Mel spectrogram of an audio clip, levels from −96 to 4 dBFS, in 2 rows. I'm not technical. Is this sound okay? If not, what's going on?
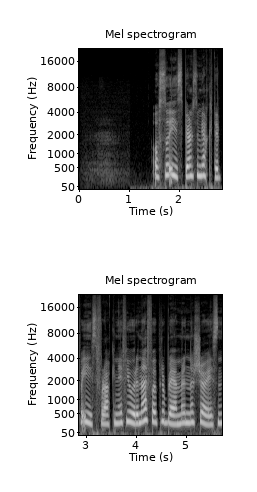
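No. From the very start until about 1.01 s, the speech sounds roomy and hollow, with thinner bass and some background room noise, then abruptly turns close and full. This is likely a switch to a distant microphone, with the close microphone missing for that opening stretch.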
